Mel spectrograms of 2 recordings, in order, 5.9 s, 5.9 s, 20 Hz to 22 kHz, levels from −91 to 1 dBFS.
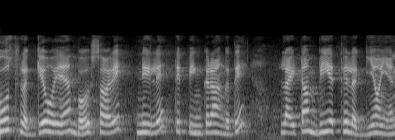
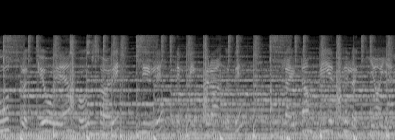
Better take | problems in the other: first | background sound (Organ); 5 dB above the speech

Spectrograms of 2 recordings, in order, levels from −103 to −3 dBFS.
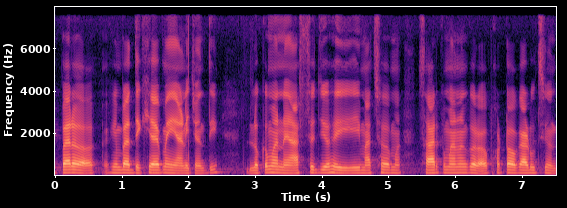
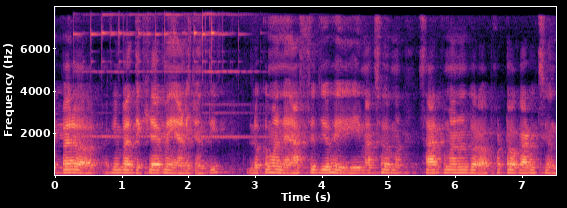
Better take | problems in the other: first | background sound (Bell); 20 dB below the speech // room echo; dies away in 0.9 s

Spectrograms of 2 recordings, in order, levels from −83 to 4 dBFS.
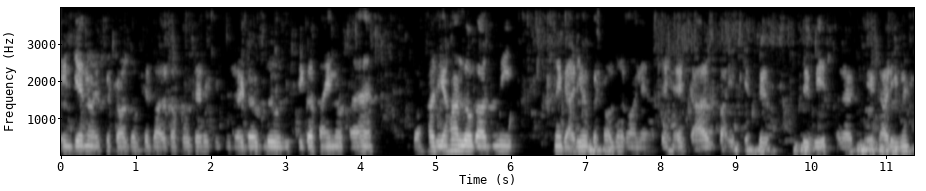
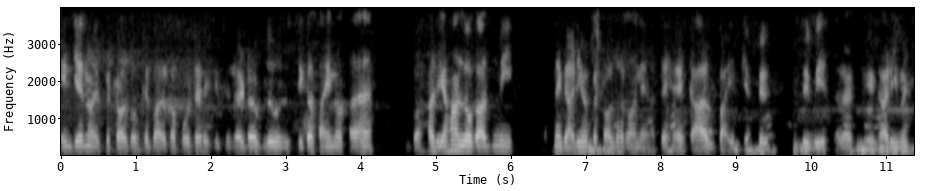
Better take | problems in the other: second | noise reduction (classical method WPE with log-MMSE)

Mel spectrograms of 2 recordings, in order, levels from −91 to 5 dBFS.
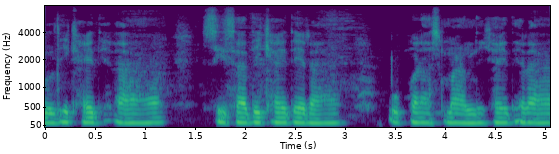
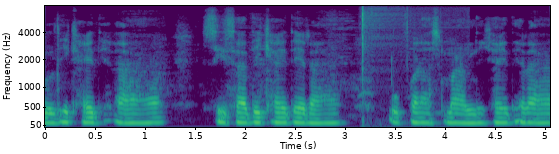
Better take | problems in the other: first | background sound (Scissors); 19 dB below the speech

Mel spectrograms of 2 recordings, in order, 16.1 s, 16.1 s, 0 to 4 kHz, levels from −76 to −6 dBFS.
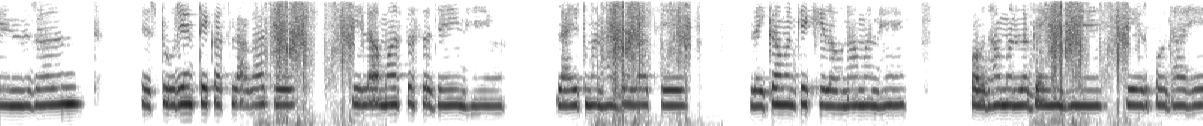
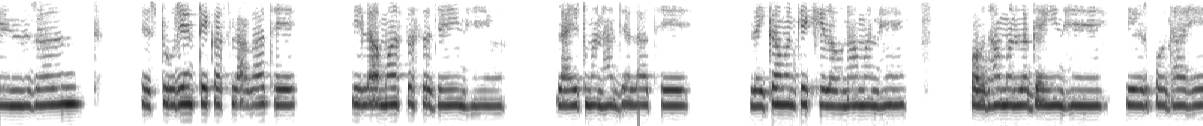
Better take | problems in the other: second | background sound (Crumpling, crinkling); 6 dB below the speech

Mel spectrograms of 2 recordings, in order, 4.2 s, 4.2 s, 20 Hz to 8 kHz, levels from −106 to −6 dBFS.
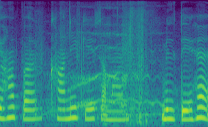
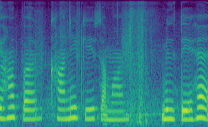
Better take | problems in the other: second | background sound (Breathing); 14 dB below the speech

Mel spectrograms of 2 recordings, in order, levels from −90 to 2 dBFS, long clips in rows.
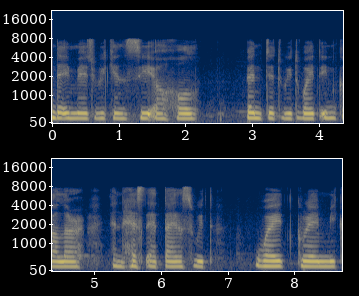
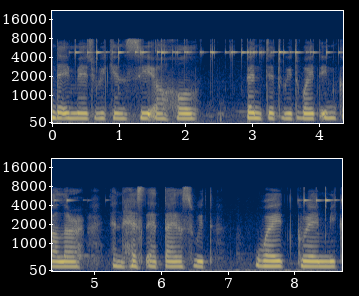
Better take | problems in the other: first | background sound (Bell); 11 dB below the speech

